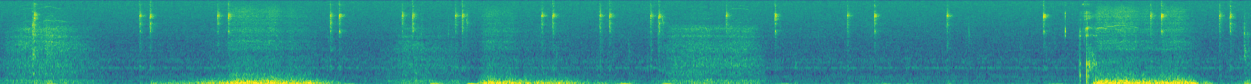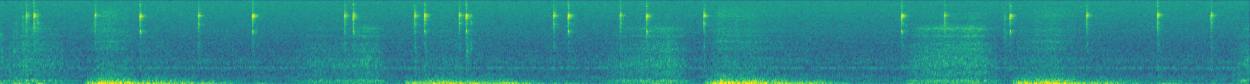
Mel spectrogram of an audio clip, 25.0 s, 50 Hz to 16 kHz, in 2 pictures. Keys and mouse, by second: 1.4 click, 2.1 super+click, 3.3 super+click, 4.0 super+click, 4.5 shift+super+click, 5.4 super+click, 6.0 super+click, 6.5 shift+super+click, 7.2 click, 8.5 click, 9.5 click, 11.5 click, 12.1 click, 12.7 shift+click, 13.4 click, 14.5 super+click, 15.9 super+click, 16.6 super+click, 17.1 shift+super+click, 18.0 super+click, 18.7 super+click, 19.5-21.5 super+drag, 21.9 super+click, 23.4 super+click, 24.6 super+click.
